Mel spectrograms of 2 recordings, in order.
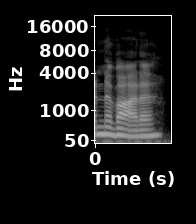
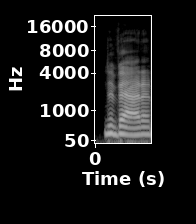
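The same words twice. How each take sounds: First: "Nevada" with the ah of "father"; open-ah middle syllable in "Nevada"; Nevada, outsider way. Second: "Nevada" with the short a of "cat"; flat-a middle syllable in "Nevada"; Nevada, local way. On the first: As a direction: say "Nevada" as nuh-VAH-duh. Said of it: "Other people say Nevada". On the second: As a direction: say "Nevada" as nuh-VAD-uh. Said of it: "Just depends. I say Nevada". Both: Shown as a demonstration.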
